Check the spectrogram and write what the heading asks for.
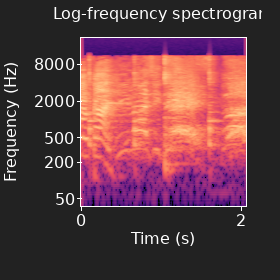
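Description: Loud shouted male vocals through a PA microphone, with a crowd, coming in short bursts whose pitch sweeps up and down.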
